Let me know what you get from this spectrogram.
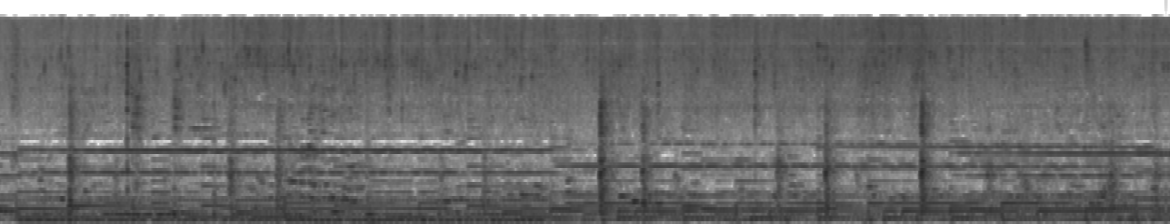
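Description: Flour-breaded chicken breasts frying in hot olive oil in a non-stick pan: a steady sizzle with a few sharp pops.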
